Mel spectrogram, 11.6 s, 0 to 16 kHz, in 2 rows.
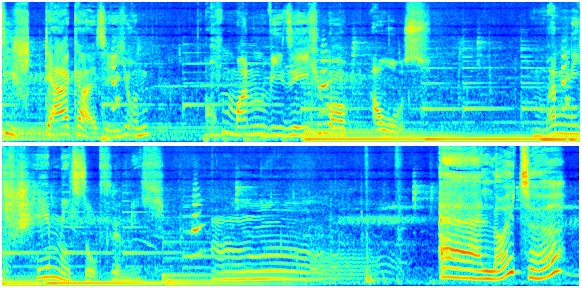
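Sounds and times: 
speech: 0.0s - 4.3s, 5.3s - 8.8s, 10.2s - 11.5s
person whimpering in bushes: 7.9s - 9.3s.

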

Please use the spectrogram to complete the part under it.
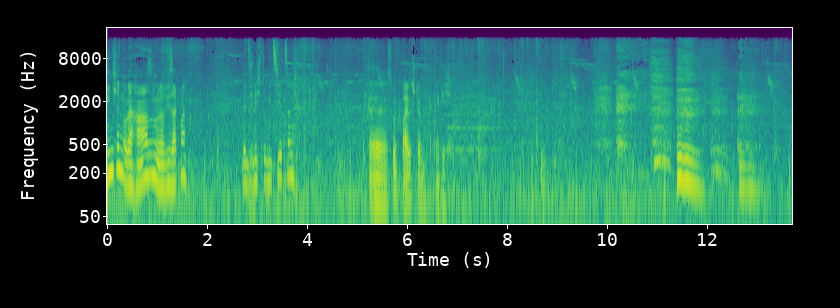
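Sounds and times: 
speech: 0.0s - 1.8s, 2.7s - 4.0s, 5.2s - 7.1s, 11.4s - 12.0s
heavy, wheezing raspy breaths with groaning edge: 9.0s - 13.3s.

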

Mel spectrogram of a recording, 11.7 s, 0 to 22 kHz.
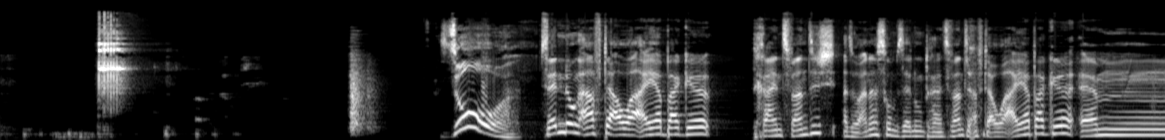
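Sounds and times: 
glasses clinking in a toast: 1.0s - 1.5s
speech: 4.4s - 11.6s.

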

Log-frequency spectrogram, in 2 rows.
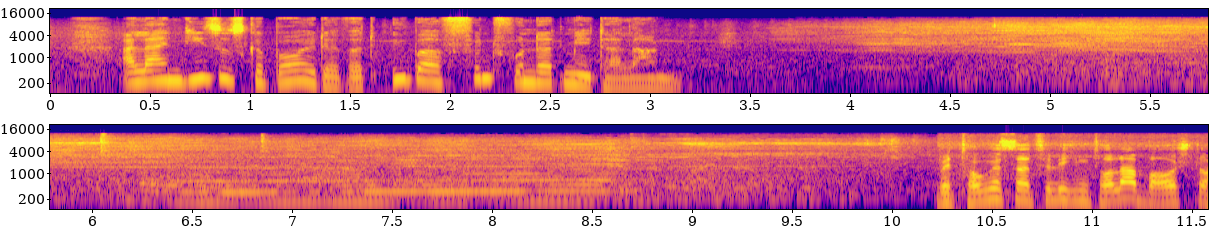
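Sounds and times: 
droning engine tones at a large construction site in Berlin: 0.0s - 11.5s
whining motors at a large construction site in Berlin: 0.0s - 11.5s
speech: 0.4s - 3.3s, 10.2s - 11.5s
faint sawing at a construction site: 3.5s - 11.5s.

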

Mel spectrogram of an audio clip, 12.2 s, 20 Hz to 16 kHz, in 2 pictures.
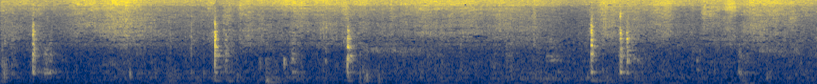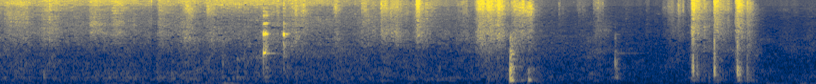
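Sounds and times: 
meat sizzling as it fries in a pan: 0.0s - 9.6s
utensils clinking and scraping against a pan: 0.0s - 11.8s.

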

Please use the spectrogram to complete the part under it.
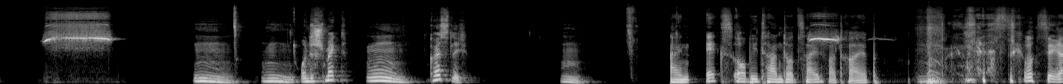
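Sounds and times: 
shrill whistle note from a whistle lollipop being blown: 0.4s - 1.3s, 8.1s - 9.0s
speech: 1.9s - 4.8s, 5.6s - 10.6s
laughter: 9.2s - 10.6s.

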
